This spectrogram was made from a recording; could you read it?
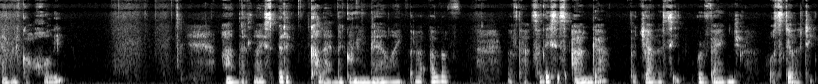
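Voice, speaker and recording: An ASMR energy healer and card reader speaks low and mellow, drifting in and out of a breathy whisper as she reads the cards. Her very creaky voice keeps a steady tone, hushed and unhurried, murmuring to the listener.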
